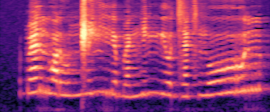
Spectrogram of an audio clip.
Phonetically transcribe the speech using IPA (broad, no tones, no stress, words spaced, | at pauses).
bærwɒɾuː ŋ͡ǁinʲrʲɒbæ ŋinʲmʲoːd͡zæt͡s ŋoːr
